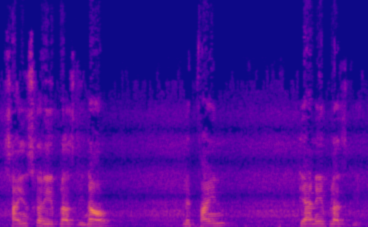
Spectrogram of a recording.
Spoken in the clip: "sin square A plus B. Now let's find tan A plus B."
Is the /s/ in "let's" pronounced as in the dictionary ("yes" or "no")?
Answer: no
